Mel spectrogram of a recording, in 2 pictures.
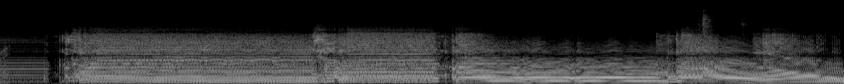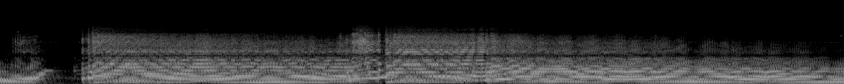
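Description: A loud, distorted electric guitar plays sustained notes and chords through a delay effect, with a swooping downward pitch bend midway, a brief cutout, then the layered echoing playing resumes.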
